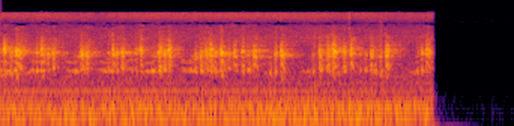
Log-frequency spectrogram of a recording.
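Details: Wood frog (Lithobates sylvaticus), nicknamed the duck frog, from a Canadian prairie wetland series, calls in a chorus: harsh, clucking, duck-like quacks, several overlapping at about four notes a second, over a low steady hum.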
